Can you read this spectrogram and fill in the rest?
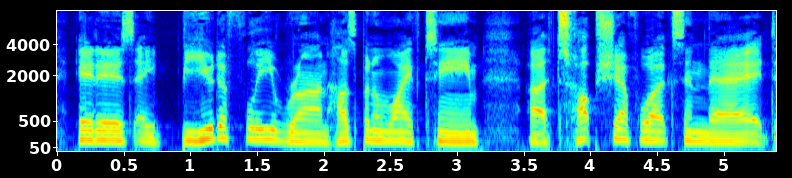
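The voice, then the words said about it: Southern US Alabama accent. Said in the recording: “by your accent, from Alabama ... I emigrated to Alabama when I was six ... Hence the accent.”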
